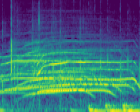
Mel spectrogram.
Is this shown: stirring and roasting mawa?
no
